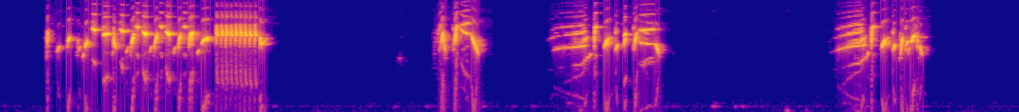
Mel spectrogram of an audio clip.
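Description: European goldfinch singing: a long, fast twittering phrase that ends in a buzzy, nasal note, then three shorter twittering phrases with pauses of about a second between them.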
